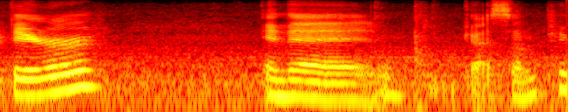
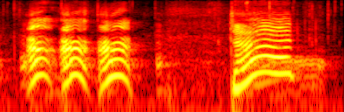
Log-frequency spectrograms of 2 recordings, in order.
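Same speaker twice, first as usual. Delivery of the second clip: duck voice; 12 semitones higher than usual. Pretend. Talking to a duck.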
